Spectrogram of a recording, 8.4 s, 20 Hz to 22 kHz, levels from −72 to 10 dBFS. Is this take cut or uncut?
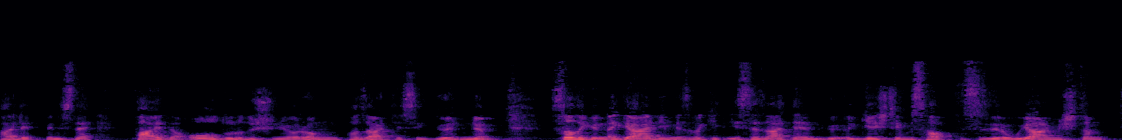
uncut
